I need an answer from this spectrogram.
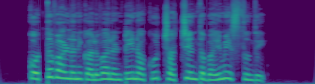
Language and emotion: Telugu, fearful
